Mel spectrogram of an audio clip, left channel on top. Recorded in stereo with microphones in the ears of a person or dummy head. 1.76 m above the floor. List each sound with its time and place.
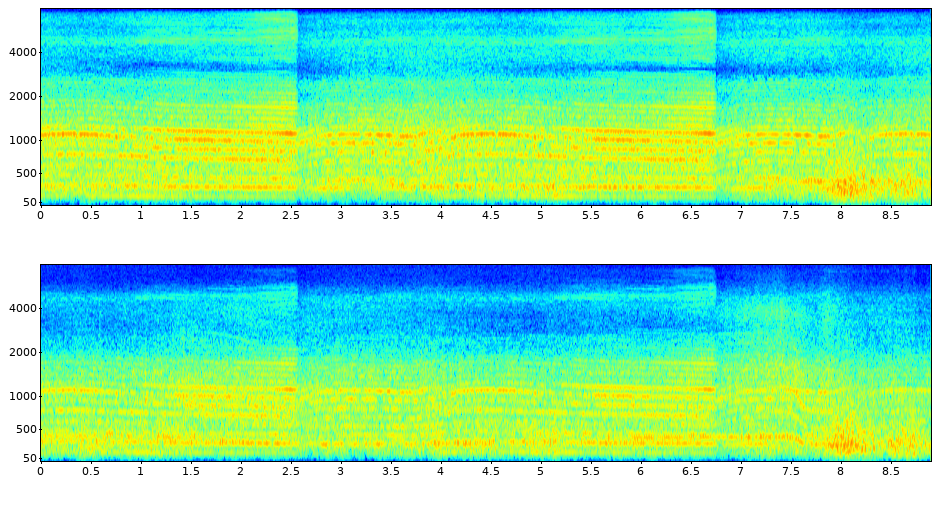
0.0 s a motorcycle: 70° left (ahead or behind); by 8.9 s 75° left (ahead or behind)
